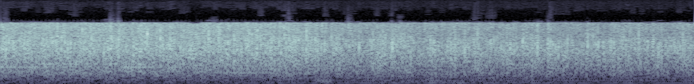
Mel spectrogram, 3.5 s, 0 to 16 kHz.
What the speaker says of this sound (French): On applaudit très très fort ces 3 candidats.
